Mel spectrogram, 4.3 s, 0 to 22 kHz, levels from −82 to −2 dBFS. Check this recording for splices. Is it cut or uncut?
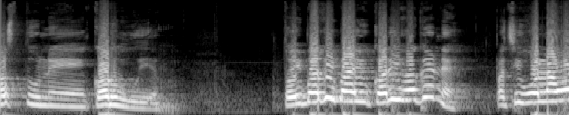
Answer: uncut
